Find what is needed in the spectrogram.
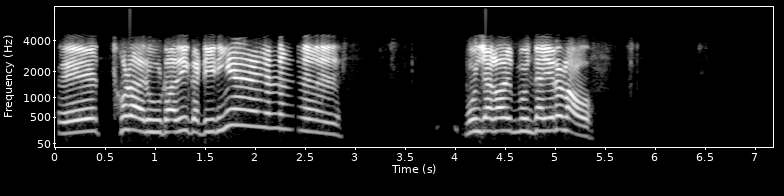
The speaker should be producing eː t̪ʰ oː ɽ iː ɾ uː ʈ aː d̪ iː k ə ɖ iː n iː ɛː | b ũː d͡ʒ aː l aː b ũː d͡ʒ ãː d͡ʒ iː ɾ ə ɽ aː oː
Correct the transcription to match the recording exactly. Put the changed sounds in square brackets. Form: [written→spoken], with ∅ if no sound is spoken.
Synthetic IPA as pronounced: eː t̪ʰ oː ɽ [iː→aː] ɾ uː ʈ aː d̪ iː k ə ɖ iː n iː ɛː | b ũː d͡ʒ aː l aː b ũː d͡ʒ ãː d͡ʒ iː ɾ ə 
